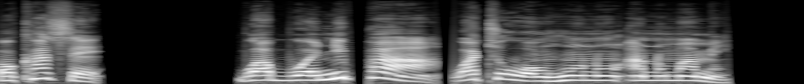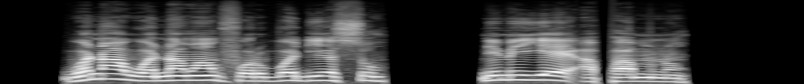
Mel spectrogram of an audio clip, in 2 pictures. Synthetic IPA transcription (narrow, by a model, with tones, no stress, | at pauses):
ɔ˨kʰã˦sɛ˨ | bʊ˨a˨bʊ˨æ˨nĩ˦pʰa˦˨wa˦tʰɪ˦wɔ̃˨n̩˨ɦʊ̃˦nʊ̃˦ʔa˦nʊ̃˦mã˦mɪ̰̃˨ | wɔ˦nã˦˨wɔ˨nã˦mã˦m̩˨fɔ˨ɾɪ˨bɔ˦dɪ˦ɛ˦sʊ˦ | nɪ̃˦mɪ̃˦jɛ˦a̰˨pʰã˦mnʊ̃˦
